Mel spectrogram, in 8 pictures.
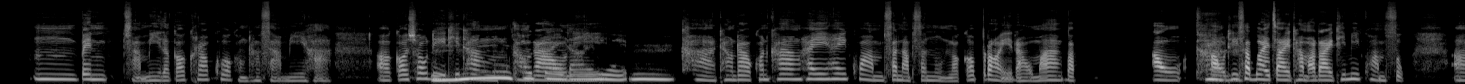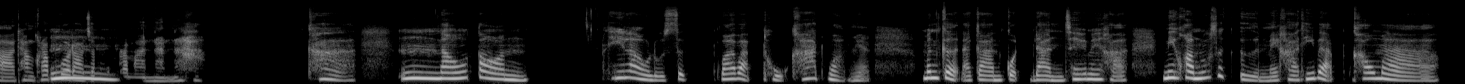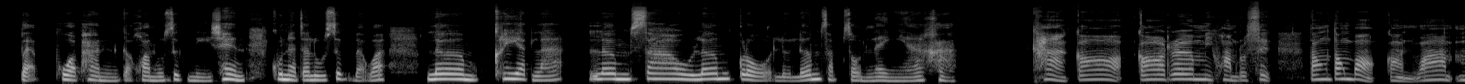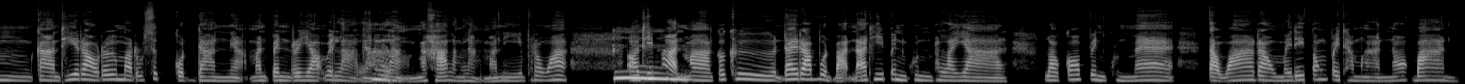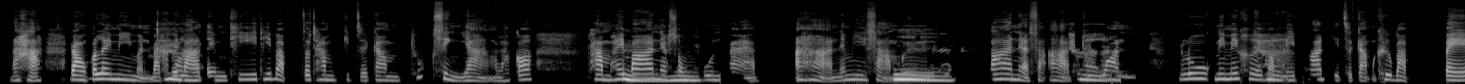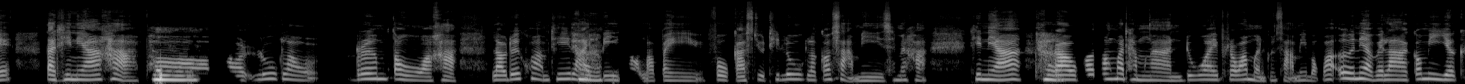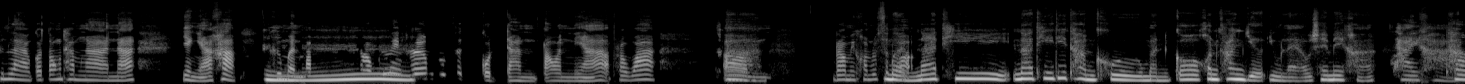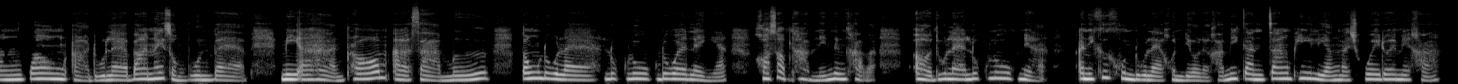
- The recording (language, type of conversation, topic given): Thai, advice, คุณรู้สึกอย่างไรเมื่อเผชิญแรงกดดันให้ยอมรับบทบาททางเพศหรือหน้าที่ที่สังคมคาดหวัง?
- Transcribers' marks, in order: drawn out: "อืม"; other background noise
